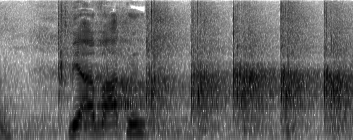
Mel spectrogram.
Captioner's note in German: Beifall DIE LINKE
